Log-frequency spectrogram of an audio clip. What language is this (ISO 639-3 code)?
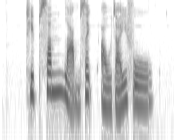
yue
